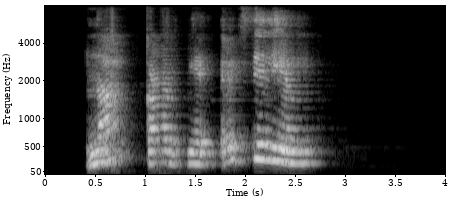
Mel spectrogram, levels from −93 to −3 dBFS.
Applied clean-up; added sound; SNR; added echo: neural mask model DeepFilterNet 3.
